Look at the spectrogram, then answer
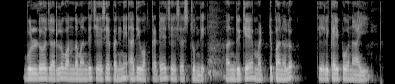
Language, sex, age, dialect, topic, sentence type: Telugu, male, 18-24, Utterandhra, agriculture, statement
